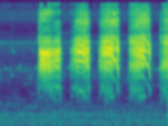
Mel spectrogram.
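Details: Kaso-kaso bird 'ciet ciet' lure call for rivals: five loud, rasping high notes in steady succession, each about a quarter second long.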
